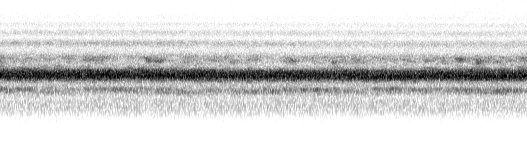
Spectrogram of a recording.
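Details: Ezo spring cicadas calling together in the Shin'etsu highlands of Japan in mid-June. The sound is a steady, shrill, ringing drone with a faint pulsing texture, and it fills the whole stretch without a break.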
